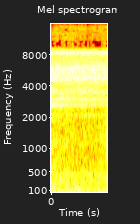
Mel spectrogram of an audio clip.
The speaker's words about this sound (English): And I begin to hear the insect patterns and how they are rhythmic. And each rhythm is a different insect, especially as the light weakens and we make the transition from day into evening and night.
